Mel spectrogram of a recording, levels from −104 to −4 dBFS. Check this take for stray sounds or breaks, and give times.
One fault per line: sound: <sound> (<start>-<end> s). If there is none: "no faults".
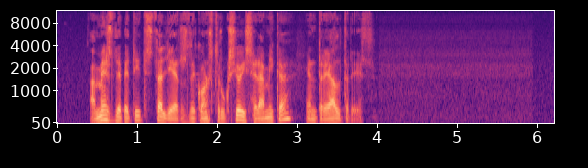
no faults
